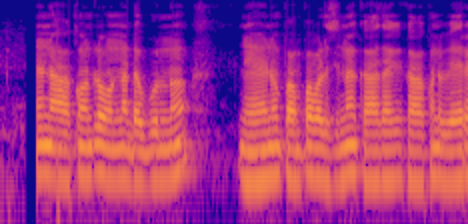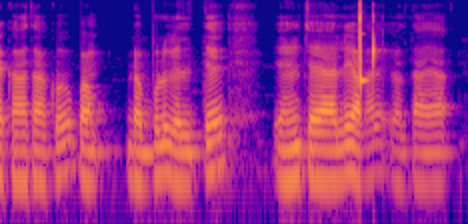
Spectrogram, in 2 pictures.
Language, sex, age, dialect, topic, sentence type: Telugu, male, 18-24, Central/Coastal, banking, question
